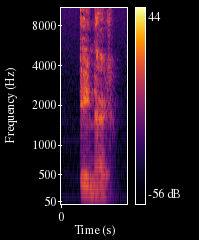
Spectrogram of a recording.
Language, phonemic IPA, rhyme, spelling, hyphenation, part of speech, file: Dutch, /eː.nər/, -eːnər, ener, ener, article, Nl-ener.ogg
- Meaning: 1. genitive feminine of een; of a 2. dative feminine of een; to a, for a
